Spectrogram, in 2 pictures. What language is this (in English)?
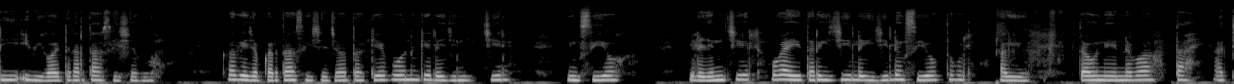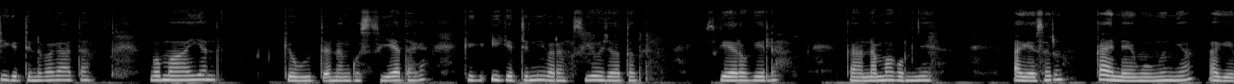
Kalenjin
